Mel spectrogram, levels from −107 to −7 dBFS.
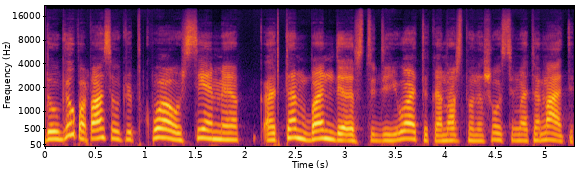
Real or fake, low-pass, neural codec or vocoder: fake; 19.8 kHz; codec, 44.1 kHz, 2.6 kbps, DAC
